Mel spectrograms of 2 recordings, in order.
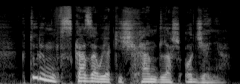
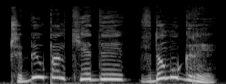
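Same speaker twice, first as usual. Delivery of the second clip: trembling voice; 11 semitones higher than usual. A narrator's reading. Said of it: "spytała drżącym głosem".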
